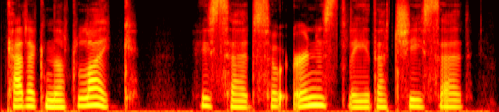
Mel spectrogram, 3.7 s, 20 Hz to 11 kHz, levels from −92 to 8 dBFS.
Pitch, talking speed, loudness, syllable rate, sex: 205 Hz, 160 wpm, -19 LUFS, 4.2 syllables/s, female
